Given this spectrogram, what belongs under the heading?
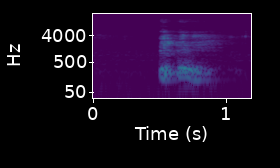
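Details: A single short, rough throat clear against quiet room noise during a manual therapy training session on lumbar twist techniques, with the patient lying on a table; throat clearing.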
